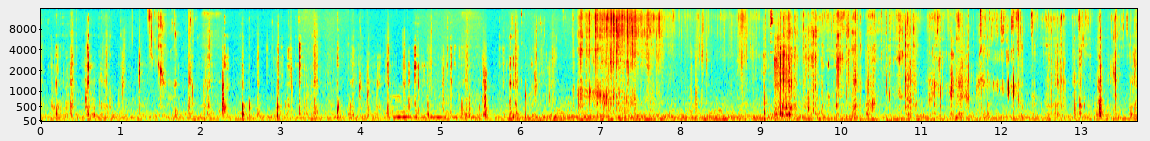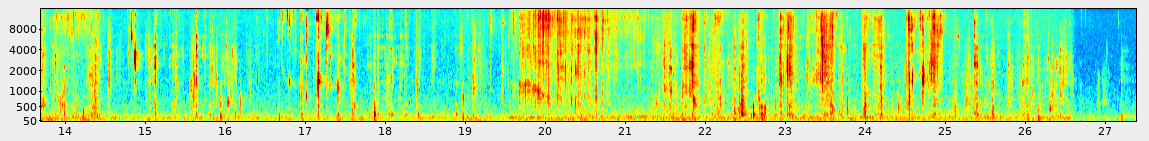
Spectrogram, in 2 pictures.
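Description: Close-miked biting and chewing of a crunchy, crumb-coated Korean corn dog: crisp crunches and clicks with wetter chewing between, in louder bouts about seven seconds in and again around twenty seconds.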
